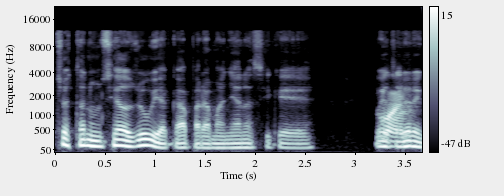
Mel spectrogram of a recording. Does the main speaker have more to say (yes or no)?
yes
